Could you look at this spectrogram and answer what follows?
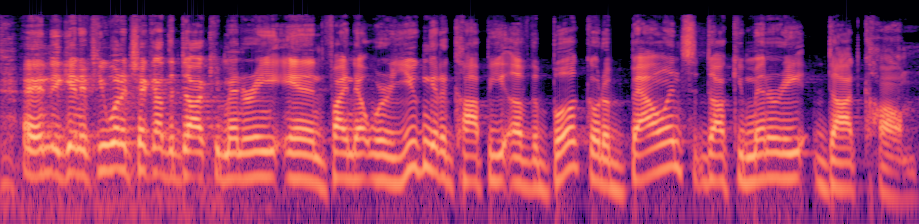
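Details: Adult man speaking; Typical adult speech.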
